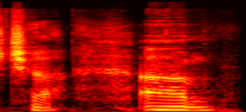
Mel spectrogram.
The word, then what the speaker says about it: Cha: I like to call him Choi, but I'm pretty sure it's Cha.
